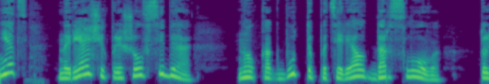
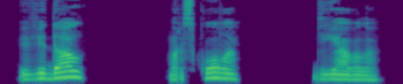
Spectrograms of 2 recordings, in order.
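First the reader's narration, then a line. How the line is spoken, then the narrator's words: Hollow, dull voice. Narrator (Russian): Ныряльщик сказал глухим голосом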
